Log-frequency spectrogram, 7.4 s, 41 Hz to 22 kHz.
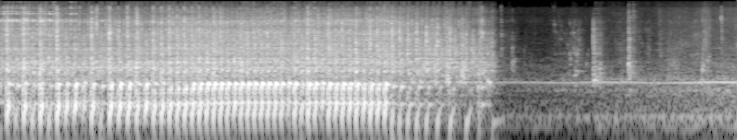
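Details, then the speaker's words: Motovox mini bike with a Predator engine and a PZ27 carb, after the idle was adjusted: an even, steady putter about three beats a second, idling with the choke open or closed, then a clean shutdown. "we got that problem fixed so now it idles with choke open and close so that's a good good sign right there"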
